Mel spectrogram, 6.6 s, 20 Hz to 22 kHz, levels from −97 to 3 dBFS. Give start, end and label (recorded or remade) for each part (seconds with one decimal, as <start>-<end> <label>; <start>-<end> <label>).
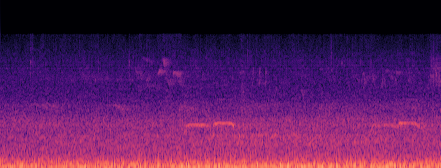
0.0-6.6 remade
